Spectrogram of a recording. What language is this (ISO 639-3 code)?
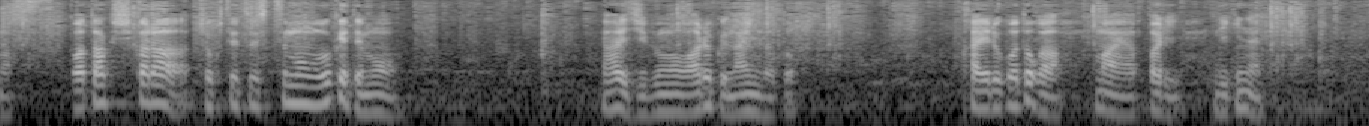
jpn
